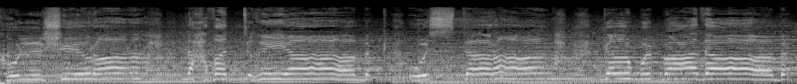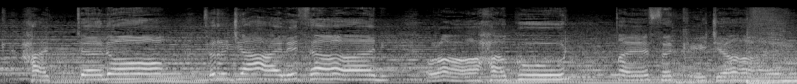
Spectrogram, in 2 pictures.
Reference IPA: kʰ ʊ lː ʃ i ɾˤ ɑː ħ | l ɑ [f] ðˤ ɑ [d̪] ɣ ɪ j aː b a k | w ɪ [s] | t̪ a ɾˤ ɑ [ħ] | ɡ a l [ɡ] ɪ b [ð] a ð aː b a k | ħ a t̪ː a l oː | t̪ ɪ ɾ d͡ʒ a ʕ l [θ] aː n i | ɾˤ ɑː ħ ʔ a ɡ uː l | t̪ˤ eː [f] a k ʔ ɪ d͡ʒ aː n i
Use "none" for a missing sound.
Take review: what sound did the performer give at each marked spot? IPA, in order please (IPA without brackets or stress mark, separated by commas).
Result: ħ, t̪, s, ħ, b, ʕ, θ, f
